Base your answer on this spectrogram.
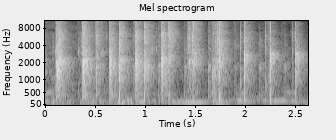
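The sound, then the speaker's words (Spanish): A small group applauds a doctoral student in a radio studio with many crisp, distinct handclaps. The claps fall in a quick, fairly even rhythm with no talking over them. “Este aplauso para ti”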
